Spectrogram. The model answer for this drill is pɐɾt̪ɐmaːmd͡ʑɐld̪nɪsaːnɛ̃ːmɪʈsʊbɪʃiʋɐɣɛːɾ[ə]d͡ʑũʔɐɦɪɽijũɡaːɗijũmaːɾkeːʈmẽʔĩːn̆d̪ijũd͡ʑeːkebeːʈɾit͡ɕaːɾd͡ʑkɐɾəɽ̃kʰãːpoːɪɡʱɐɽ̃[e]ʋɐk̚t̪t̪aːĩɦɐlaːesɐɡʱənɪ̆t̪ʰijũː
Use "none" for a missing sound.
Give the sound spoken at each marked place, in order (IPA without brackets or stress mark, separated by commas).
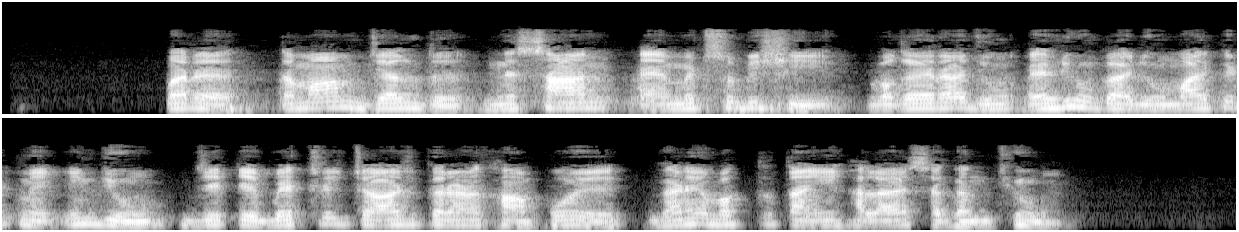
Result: a, e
